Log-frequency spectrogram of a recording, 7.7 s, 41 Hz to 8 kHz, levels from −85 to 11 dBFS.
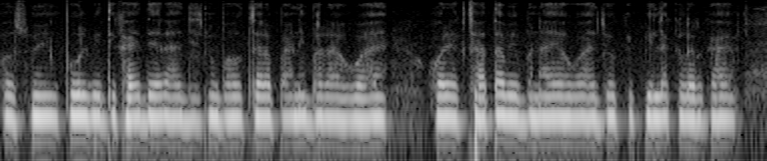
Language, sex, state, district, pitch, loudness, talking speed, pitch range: Hindi, male, Jharkhand, Palamu, 165 Hz, -14 LUFS, 210 wpm, 165-170 Hz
